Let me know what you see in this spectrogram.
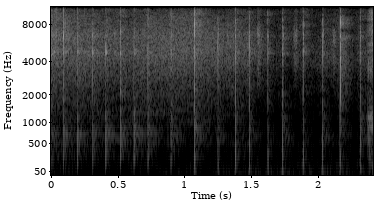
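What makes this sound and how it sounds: A wooden block is tapped in a quick series of short, dry knocks that speed up and slow down. About sixteen separate taps are heard, each with a low woody thump and a bright click that dies away almost at once.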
